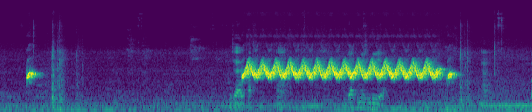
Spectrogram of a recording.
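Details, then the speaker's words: Parked car's alarm siren wailing in a fast rising-falling pattern for about four seconds, triggering by itself. Brake light stays lit without the pedal pressed, suspected as the cause of the alarm sounding on its own. "kali ini saya mau share Bagaimana cara mengatasi alarm mobil yang bunyi sendiri ya"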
